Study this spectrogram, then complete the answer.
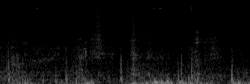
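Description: A ridden horse's hooves clip-clop in a steady, rhythmic gait during a riding session, the hoof strikes fairly close and clear over a soft background of ambient noise.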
